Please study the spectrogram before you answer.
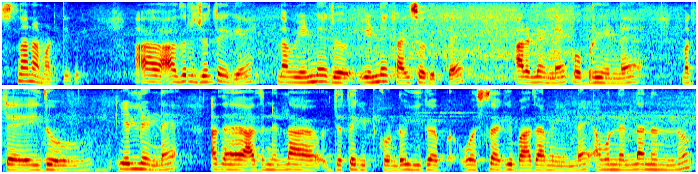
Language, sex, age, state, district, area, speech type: Kannada, female, 45-60, Karnataka, Bangalore Rural, rural, spontaneous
